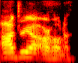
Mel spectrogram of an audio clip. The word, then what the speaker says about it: Adria Arjona: I will I I'm not sure if I'm pronouncing it right, but is it Adria? Adria and Dakota. Adria Arona.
